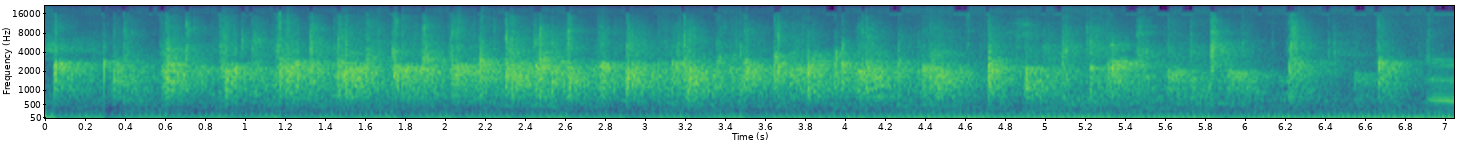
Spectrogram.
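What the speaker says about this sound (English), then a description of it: "A round of applause for Mama" A crowd claps steadily and loudly, a dense patter of many hands that carries on evenly throughout without voices breaking through.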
